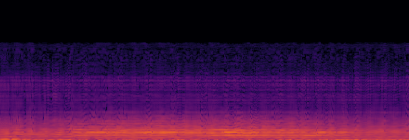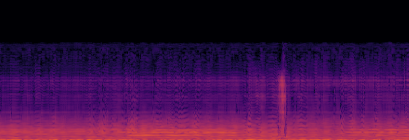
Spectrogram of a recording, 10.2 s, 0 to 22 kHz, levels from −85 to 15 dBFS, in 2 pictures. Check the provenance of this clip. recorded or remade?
remade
